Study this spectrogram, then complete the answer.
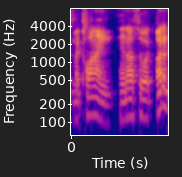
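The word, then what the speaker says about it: MacLean: hard but this is it's actually McLean but they pronounce it mlan and I thought I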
